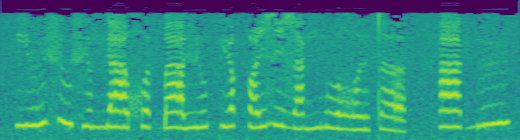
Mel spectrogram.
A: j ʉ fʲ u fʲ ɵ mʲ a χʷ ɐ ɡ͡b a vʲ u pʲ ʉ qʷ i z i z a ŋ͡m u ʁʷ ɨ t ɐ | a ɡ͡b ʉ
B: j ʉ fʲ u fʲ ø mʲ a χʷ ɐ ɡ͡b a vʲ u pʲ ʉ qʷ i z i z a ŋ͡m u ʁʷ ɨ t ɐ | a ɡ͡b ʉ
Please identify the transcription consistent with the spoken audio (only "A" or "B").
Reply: A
